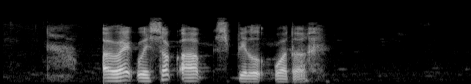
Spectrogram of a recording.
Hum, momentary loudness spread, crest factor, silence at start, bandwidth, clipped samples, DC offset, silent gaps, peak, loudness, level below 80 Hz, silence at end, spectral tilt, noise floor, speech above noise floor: none; 20 LU; 20 dB; 0.45 s; 9.4 kHz; under 0.1%; under 0.1%; none; -2 dBFS; -18 LUFS; -66 dBFS; 1.5 s; -3 dB/octave; -63 dBFS; 45 dB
